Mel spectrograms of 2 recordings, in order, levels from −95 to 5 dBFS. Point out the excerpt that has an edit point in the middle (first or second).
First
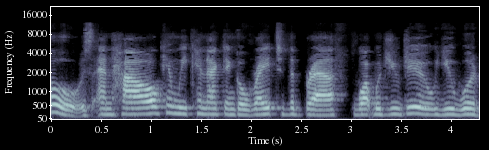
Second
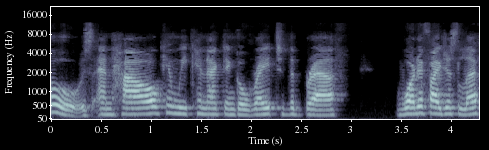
first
